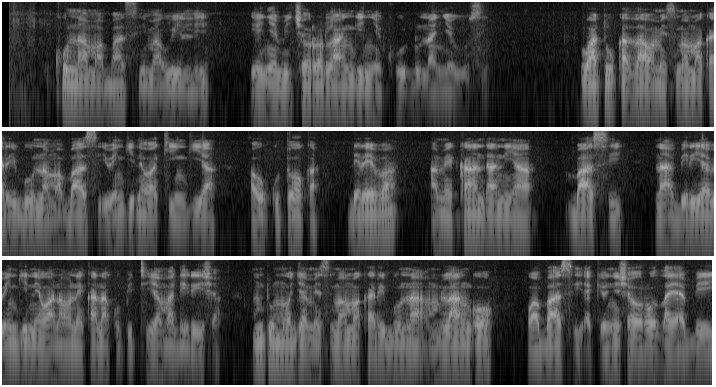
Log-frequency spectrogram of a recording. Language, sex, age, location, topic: Swahili, male, 25-35, Nairobi, government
